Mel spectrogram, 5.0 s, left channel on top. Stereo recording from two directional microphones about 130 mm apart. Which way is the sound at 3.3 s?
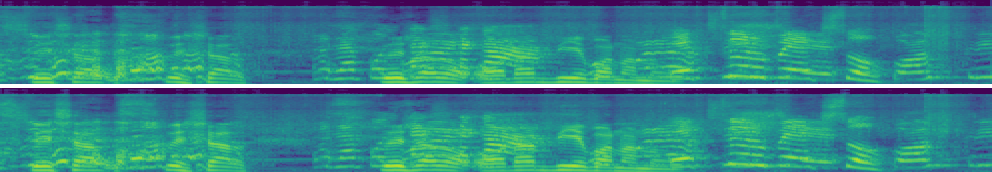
50° right (ahead or behind).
